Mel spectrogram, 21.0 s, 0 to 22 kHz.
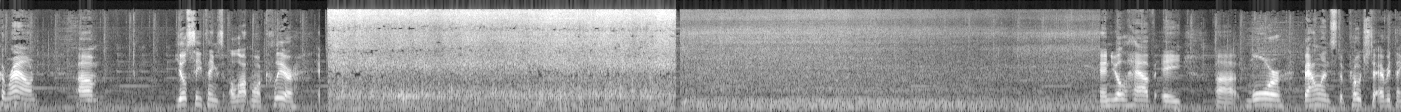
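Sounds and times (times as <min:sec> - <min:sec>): wind on microphone: 0:04.9 - 0:13.8
water rushing past boat: 0:04.9 - 0:13.9.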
